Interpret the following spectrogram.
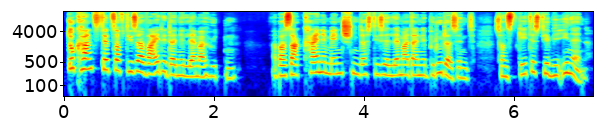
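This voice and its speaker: A woman's voice: mid-range voice, moderate pace, no room sound, studio quality, lightly acted. A woman voicing a hideous, scheming old witch who wheedles and threatens. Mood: threatening.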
